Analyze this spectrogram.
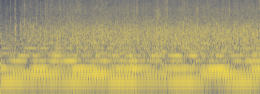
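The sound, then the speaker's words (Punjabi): An audience at a stage show claps loudly in a dense, continuous patter over a steady tonal drone. “ਇੱਕ ਵਾਰੀ ਸੱਚਾ ਪਿਆਰ ਕਰਨ ਵਾਲੀਆਂ ਰੂਹਾਂ ਦੇ ਨਾਂ ਤੇ ਤਾੜੀ ਮਾਰ ਦੇ ਜਰਾ।”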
